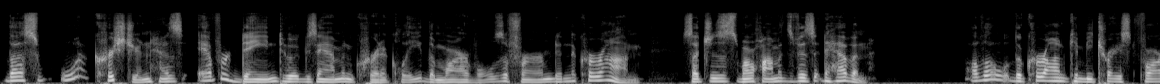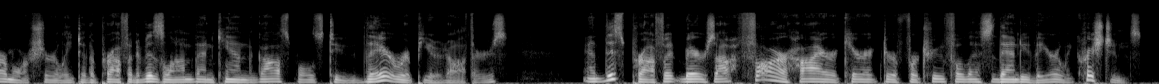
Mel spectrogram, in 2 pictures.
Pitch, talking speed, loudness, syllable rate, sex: 125 Hz, 150 wpm, -20 LUFS, 4.5 syllables/s, male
